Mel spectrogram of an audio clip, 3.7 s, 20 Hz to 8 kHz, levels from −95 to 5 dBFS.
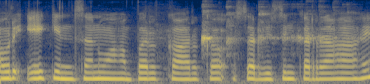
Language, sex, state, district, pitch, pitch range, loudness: Hindi, female, Himachal Pradesh, Shimla, 220 Hz, 215-225 Hz, -15 LUFS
